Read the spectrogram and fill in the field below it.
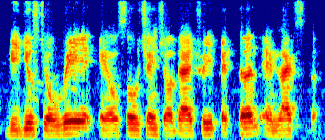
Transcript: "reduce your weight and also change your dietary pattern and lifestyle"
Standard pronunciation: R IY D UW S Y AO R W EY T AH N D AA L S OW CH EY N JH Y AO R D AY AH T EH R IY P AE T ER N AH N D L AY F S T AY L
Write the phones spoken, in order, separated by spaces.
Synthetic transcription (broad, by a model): R IY D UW S Y AO W EY AH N AA L S OW CH EY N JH Y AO D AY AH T R IY P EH T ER N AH N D L AY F S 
